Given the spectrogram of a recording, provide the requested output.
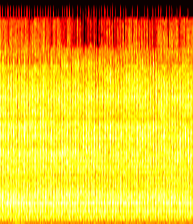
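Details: Mahindra Bolero diesel after the power steering pump was repaired and refitted, with no leaks: steady idle with even clatter pulsing about three times a second and no pump whine or groan; the steering pump sounds healthy.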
